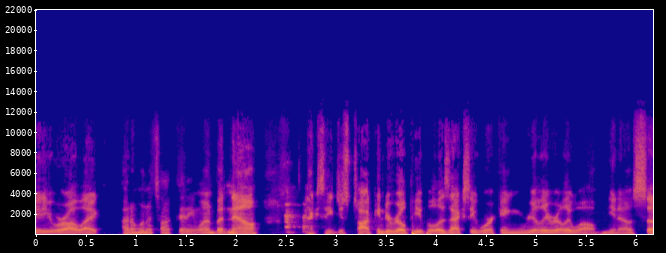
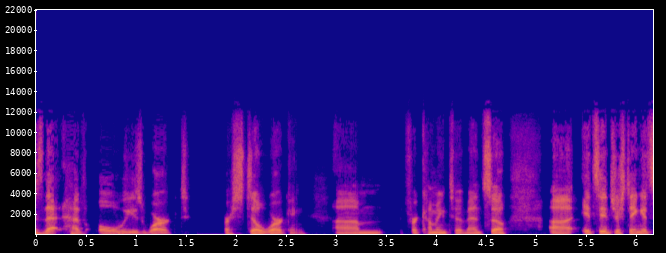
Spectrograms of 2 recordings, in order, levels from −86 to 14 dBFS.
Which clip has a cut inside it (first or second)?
second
